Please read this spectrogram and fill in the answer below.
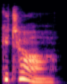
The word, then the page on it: guitar: British English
